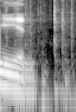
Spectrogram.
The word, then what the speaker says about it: Jung: nice nice primer of young oh yum yum Yin that's how you pronounce it's not Jung so here was Sigmund Freud's um Apprentice I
